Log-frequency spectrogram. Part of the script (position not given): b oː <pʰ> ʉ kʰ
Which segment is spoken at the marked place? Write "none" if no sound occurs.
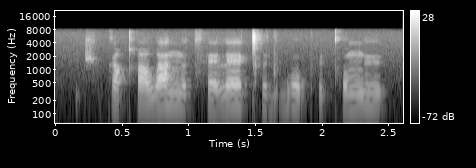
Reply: pʰ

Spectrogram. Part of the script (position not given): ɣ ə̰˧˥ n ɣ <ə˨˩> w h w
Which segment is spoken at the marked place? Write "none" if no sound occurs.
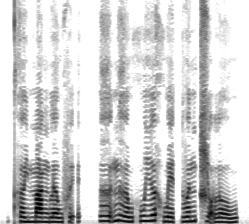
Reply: ə˨˩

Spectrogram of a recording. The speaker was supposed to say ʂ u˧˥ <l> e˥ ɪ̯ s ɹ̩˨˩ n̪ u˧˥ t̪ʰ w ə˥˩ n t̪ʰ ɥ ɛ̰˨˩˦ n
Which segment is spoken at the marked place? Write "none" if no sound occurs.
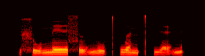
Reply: n̪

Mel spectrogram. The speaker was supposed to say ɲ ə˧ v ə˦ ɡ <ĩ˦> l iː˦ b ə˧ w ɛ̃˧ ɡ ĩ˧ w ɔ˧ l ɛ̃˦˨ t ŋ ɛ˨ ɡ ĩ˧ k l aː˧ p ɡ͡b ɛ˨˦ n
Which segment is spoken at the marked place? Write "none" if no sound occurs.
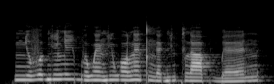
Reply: ĩ˦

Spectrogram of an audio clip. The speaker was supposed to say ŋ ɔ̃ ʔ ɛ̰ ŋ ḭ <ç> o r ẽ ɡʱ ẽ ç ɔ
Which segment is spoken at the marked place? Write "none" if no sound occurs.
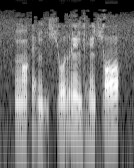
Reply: ç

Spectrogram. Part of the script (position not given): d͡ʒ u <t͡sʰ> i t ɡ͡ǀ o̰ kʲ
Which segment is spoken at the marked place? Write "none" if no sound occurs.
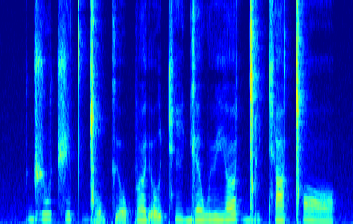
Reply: t͡ʃ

